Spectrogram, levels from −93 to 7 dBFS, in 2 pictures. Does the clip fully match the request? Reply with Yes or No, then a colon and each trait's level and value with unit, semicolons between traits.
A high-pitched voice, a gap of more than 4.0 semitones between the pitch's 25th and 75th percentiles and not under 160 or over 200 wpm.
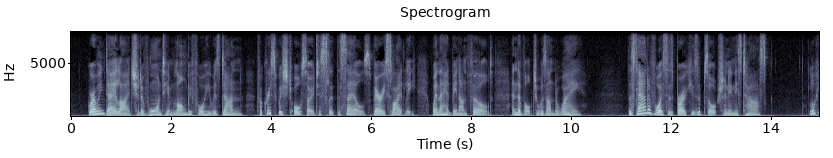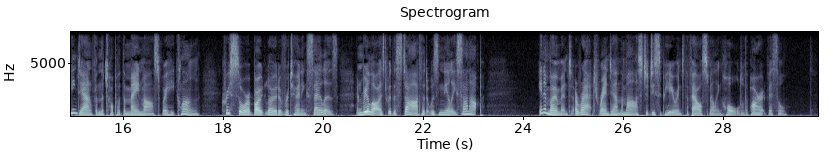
No: medium, 160 Hz; average, 5.0 semitones; average, 180 wpm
